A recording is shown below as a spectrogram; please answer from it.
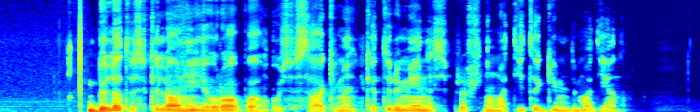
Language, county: Lithuanian, Kaunas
